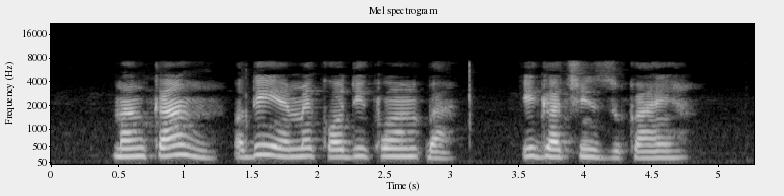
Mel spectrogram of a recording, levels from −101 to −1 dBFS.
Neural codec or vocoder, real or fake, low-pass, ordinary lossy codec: none; real; 7.2 kHz; AAC, 64 kbps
